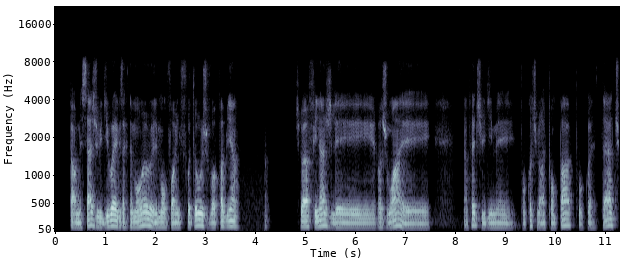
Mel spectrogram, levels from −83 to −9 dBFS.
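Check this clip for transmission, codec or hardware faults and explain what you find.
Two kinds of fault are present: one call audio freeze and two jitter buffer speed-ups. The audio passed through a call codec, which band-limits it to about 8 kHz.

From 3.63 to 4.21 s the sound stalls. The last sound is drawn out as a buzzy tone that fades away. The likely cause is a call audio freeze: packets were held up and the jitter buffer ran dry. The receiver filled roughly 560 ms by extending what it had. When packets resumed, the audio picked up exactly where it stopped. Nothing was lost. Everything after simply arrives about 560 ms later.

Two jitter buffer speed-ups follow. The first runs from 9.50 to 10.28 s at about 119% speed. The second runs from 10.92 to 11.12 s at about 126%. After the delay built up, the receiver cut short pitch-period slices again and again to catch up. Around 150 ms went in the first stretch and around 70 ms in the second. 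The pitch stays put, but the audio sounds hurried.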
